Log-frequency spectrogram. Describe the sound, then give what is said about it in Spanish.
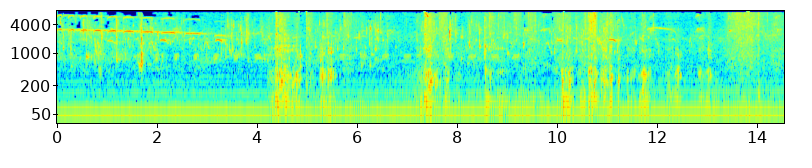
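A wild lioness nursing a cub gives low, rough roaring growls in several bursts over a steady low hum of outdoor background. “Los leones sobreviven sin agua durante mucho tiempo, pero esta amamanta a su cría y debe beber.”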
